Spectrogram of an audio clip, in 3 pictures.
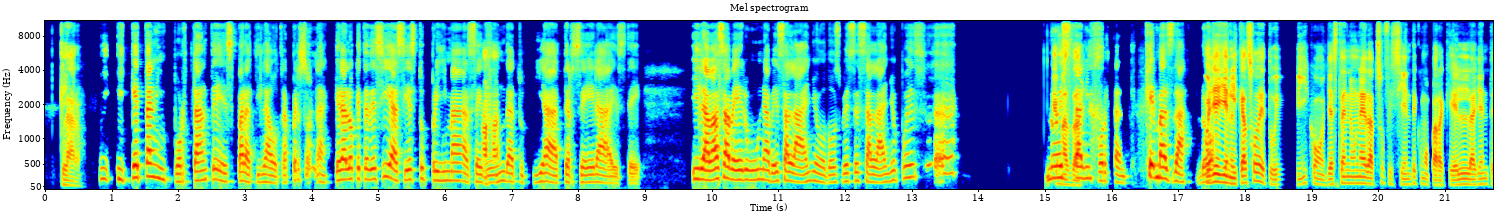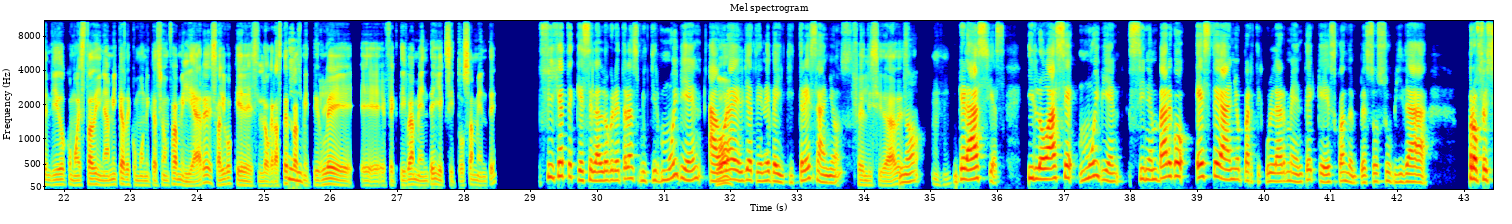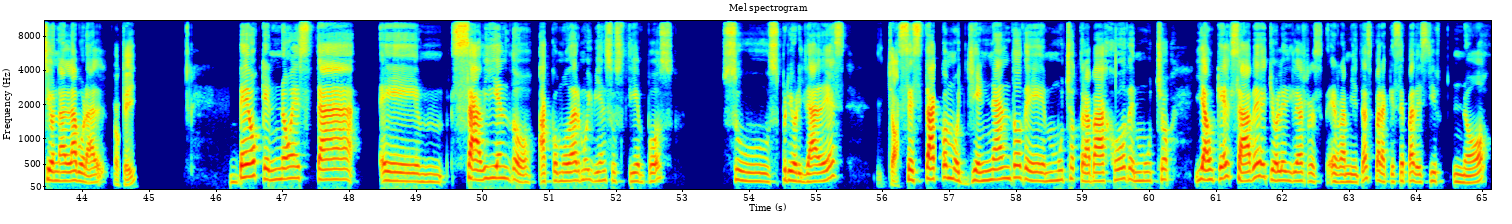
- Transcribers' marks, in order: chuckle
- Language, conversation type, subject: Spanish, podcast, ¿Qué consejos darías para mejorar la comunicación familiar?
